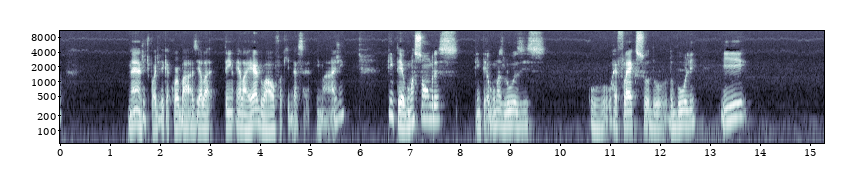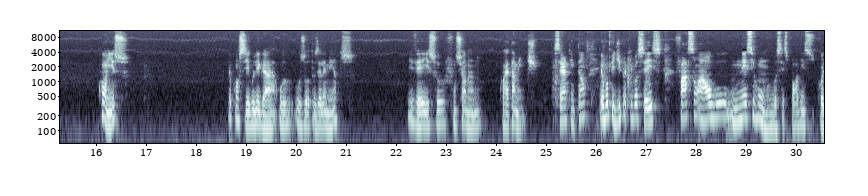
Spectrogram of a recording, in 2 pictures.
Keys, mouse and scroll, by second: 1.9 click, 5.2 click, 6.6 click, 7.9 click, 9.5 click, 13.2 click, 14.3 click, 15.9-17.1 drag, 17.6 click, 18.3 click, 19.2 click, 19.6 click, 20.4 click, 21.5-22.6 drag, 23.3 middle click, 23.9 ctrl+middle click, 24.3-27.0 ctrl+scroll up 1, 27.0-28.4 scroll up 1.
